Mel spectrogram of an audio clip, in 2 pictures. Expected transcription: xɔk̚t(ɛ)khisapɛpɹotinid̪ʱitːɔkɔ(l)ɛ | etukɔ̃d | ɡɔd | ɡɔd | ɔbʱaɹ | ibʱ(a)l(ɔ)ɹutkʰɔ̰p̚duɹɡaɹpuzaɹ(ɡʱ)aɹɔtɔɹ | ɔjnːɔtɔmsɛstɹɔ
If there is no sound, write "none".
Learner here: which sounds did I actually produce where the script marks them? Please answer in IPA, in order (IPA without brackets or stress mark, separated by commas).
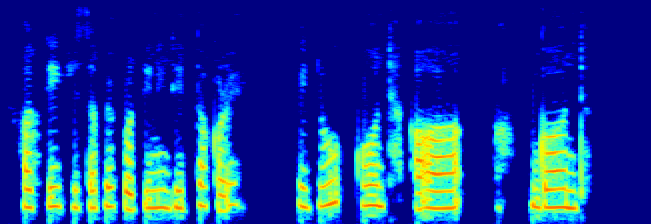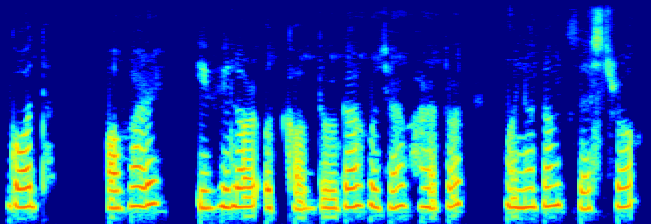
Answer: i, ɹ, i, ɔ, bʱ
